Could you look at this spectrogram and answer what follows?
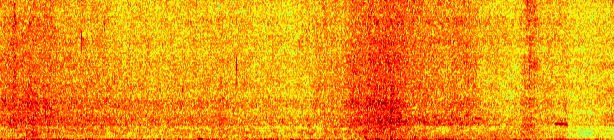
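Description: Ocean waves wash onto a beach at night in Boracay, a continuous rumbling surf with swelling surges, close and loud, mixed with gusty wind buffeting the microphone.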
